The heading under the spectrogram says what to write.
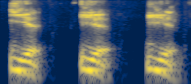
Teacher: en el inglés y es muy común en el idioma inglés se le conoce como una I corta y su sonido es una mezcla entre una I y una e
